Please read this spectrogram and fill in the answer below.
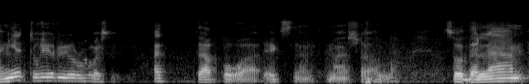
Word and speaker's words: التقوى: Is a sun letter, the whole like a shams, so the lam will not be pronounced.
